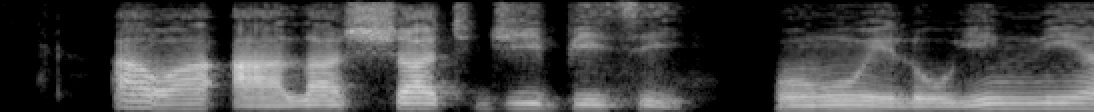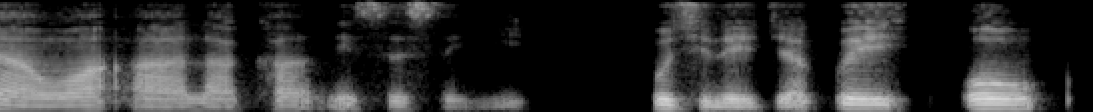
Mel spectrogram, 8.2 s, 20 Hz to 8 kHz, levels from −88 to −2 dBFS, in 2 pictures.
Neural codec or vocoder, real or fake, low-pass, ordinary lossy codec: codec, 16 kHz, 0.4 kbps, LongCat-Audio-Codec; fake; 7.2 kHz; MP3, 64 kbps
